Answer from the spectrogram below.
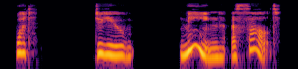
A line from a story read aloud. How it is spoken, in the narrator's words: Vanessa stutters, unable to comprehend what we're being told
